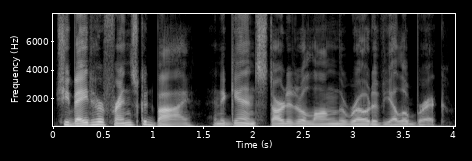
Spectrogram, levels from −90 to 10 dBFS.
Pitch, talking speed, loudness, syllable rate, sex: 115 Hz, 225 wpm, -21 LUFS, 5.1 syllables/s, male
